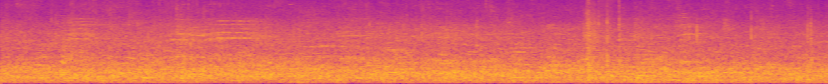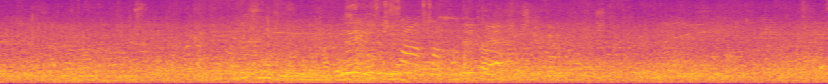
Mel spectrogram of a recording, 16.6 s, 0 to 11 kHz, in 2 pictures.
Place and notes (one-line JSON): {"title": "Ottignies-Louvain-la-Neuve, Belgium - Shopping mall", "date": "2018-12-15 16:40:00", "description": "A large shopping mall during a long walk. Make emerge a soothing sound from a huge commercial mall may seem like an antithesis. Indeed, the atmosphere can be particularly stressful. However, listening without being drowned into the busy place causes a sensation of calm. It's relaxing. After a while, we don't listen ; we hear, we are there but without being there. That's why I had chosen one of the worst dates possible : just a week before Christmas on a busy Saturday afternoon. These shops are so crowded that we are in a kind of wave, an hubbub, a flow. Discussions become indistinct. In reality excerpt a few fragments that startle in this density, we have an impression of drowning.", "latitude": "50.67", "longitude": "4.62", "altitude": "117", "timezone": "Europe/Brussels"}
